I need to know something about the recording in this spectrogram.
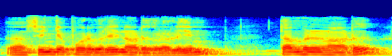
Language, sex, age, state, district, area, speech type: Tamil, male, 60+, Tamil Nadu, Tiruppur, rural, spontaneous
